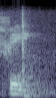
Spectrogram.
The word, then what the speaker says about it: fait: You pronounce it as fate.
